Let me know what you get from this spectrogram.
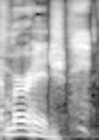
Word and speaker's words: Merhige: Spell that Merhige. – Merhige. Okay. I think you say Merhige the best I've heard it.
